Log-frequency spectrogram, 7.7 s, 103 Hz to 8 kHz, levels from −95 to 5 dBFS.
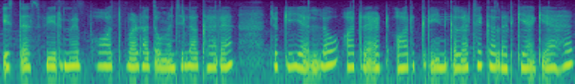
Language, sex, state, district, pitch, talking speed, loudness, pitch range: Hindi, female, Uttar Pradesh, Etah, 260 Hz, 150 wpm, -14 LUFS, 245-265 Hz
